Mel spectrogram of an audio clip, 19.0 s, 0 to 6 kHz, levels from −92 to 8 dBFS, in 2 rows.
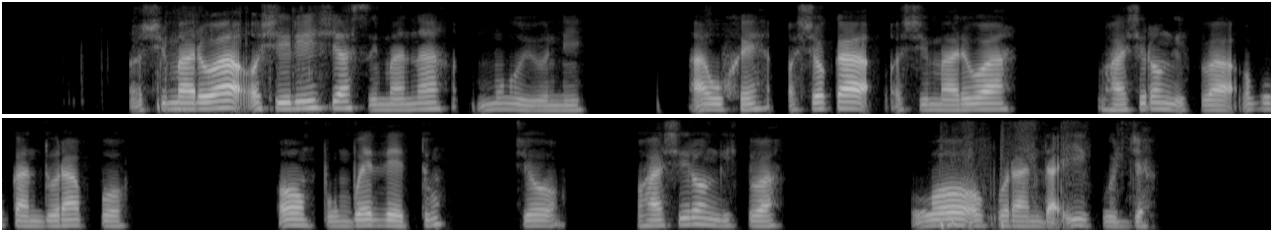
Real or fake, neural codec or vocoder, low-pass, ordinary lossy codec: real; none; 5.4 kHz; AAC, 48 kbps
